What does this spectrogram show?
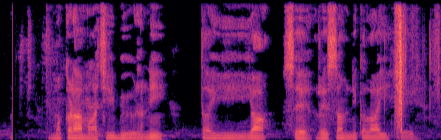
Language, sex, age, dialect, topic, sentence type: Maithili, male, 18-24, Bajjika, agriculture, statement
